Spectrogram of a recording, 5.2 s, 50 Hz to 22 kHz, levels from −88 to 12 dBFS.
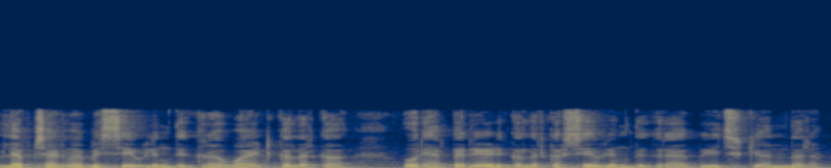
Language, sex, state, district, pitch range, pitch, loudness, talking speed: Hindi, male, Haryana, Charkhi Dadri, 110-115 Hz, 115 Hz, -18 LUFS, 265 wpm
